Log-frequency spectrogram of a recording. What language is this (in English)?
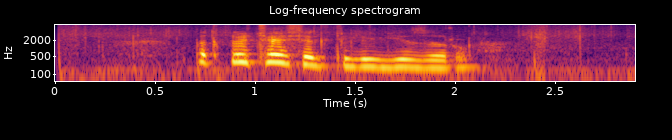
Russian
